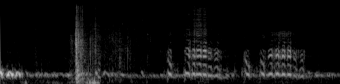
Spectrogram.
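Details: Black grouse cocks displaying on the ground at an early-spring lek beside a hide: steady low bubbling cooing with a sharp hissing burst and short nasal calls over it.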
